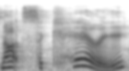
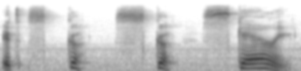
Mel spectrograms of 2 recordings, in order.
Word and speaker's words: scary: Also, it's not scary, it's scary. Okay, scary. The syllable goes on the stress goes on the first syllable.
